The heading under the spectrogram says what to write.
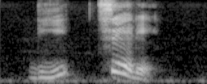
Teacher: B, das Buch. C, la lettre C combine la lettre T et la lettre S et ça donne un Ts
